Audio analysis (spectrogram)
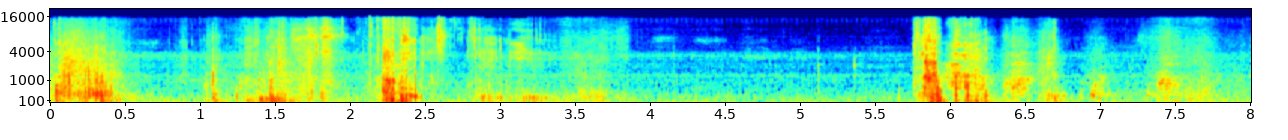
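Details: Porkchop the English Bulldog barks and snaps at the camera while making a laundry nest: two sharp, loud bursts separated by a few seconds, with softer grunts, snuffles and rustling of fabric between them.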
